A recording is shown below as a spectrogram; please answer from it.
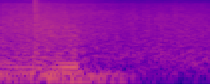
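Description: A rushing whoosh of noise that fades away, with a deep bass note under it that stops a little under a second in.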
